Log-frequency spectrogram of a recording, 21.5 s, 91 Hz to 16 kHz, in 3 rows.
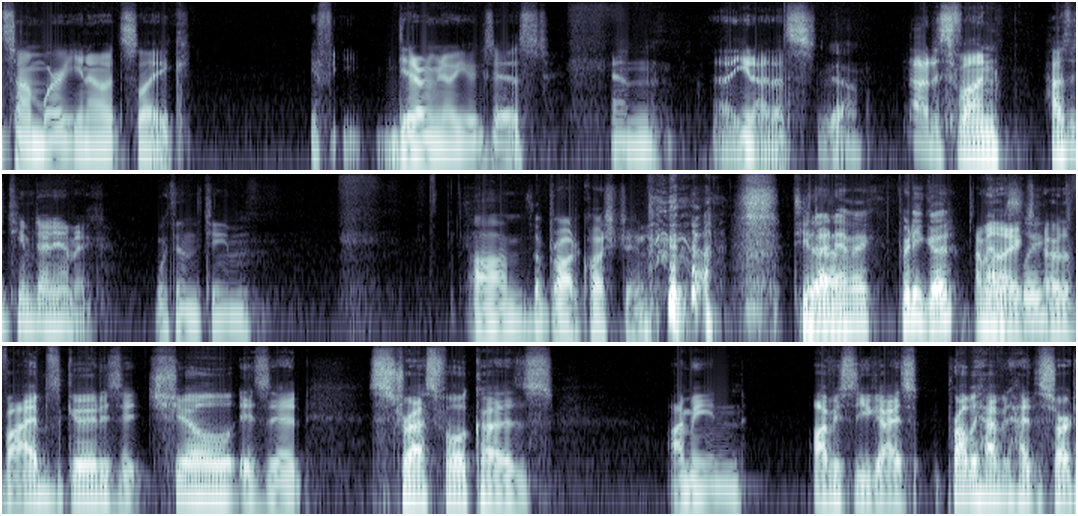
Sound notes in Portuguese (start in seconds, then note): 11.4 risos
